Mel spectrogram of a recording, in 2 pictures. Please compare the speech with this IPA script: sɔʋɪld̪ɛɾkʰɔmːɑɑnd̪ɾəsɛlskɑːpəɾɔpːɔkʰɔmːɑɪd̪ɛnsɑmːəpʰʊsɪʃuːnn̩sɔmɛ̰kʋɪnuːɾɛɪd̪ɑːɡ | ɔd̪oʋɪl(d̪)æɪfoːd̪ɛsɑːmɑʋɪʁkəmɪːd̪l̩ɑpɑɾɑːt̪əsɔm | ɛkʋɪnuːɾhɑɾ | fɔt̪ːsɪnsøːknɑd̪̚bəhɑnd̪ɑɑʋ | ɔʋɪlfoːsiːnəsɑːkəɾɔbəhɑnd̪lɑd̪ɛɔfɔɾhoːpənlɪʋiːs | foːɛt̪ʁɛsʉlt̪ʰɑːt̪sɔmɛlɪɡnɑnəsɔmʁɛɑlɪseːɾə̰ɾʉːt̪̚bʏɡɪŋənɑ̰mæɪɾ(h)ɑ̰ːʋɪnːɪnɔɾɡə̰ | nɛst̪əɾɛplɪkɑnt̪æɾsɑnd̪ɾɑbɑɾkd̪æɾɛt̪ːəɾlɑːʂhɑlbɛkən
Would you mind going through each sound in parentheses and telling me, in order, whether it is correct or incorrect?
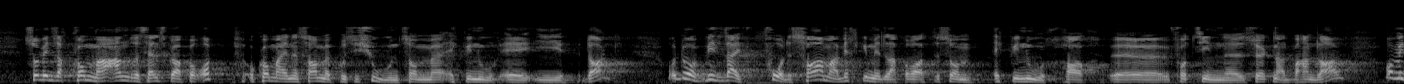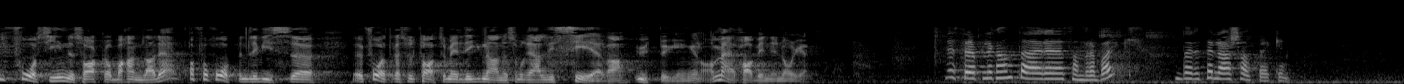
correct, correct

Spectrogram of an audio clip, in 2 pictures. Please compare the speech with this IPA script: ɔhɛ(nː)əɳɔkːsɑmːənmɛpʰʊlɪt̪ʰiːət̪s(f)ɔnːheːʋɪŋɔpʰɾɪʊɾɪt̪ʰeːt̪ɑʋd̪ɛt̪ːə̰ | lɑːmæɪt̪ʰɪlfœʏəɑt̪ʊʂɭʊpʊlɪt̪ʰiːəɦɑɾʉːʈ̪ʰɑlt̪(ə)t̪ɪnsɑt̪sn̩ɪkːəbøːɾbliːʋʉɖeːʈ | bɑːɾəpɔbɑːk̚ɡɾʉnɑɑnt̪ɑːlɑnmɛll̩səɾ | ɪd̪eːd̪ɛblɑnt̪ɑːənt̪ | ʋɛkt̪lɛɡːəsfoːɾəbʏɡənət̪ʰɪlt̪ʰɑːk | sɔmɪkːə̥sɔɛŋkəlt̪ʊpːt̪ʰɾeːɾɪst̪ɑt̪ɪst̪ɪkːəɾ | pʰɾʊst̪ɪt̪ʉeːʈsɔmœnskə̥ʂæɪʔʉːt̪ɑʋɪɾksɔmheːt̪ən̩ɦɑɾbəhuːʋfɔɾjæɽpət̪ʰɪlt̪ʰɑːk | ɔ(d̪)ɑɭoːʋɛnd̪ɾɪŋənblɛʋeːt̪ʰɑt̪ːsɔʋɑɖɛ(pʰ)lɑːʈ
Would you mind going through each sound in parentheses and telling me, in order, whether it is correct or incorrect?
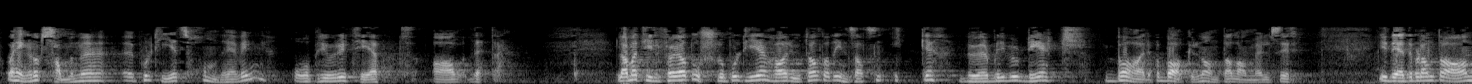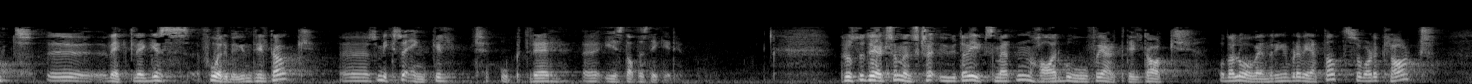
incorrect, incorrect, incorrect, correct, incorrect

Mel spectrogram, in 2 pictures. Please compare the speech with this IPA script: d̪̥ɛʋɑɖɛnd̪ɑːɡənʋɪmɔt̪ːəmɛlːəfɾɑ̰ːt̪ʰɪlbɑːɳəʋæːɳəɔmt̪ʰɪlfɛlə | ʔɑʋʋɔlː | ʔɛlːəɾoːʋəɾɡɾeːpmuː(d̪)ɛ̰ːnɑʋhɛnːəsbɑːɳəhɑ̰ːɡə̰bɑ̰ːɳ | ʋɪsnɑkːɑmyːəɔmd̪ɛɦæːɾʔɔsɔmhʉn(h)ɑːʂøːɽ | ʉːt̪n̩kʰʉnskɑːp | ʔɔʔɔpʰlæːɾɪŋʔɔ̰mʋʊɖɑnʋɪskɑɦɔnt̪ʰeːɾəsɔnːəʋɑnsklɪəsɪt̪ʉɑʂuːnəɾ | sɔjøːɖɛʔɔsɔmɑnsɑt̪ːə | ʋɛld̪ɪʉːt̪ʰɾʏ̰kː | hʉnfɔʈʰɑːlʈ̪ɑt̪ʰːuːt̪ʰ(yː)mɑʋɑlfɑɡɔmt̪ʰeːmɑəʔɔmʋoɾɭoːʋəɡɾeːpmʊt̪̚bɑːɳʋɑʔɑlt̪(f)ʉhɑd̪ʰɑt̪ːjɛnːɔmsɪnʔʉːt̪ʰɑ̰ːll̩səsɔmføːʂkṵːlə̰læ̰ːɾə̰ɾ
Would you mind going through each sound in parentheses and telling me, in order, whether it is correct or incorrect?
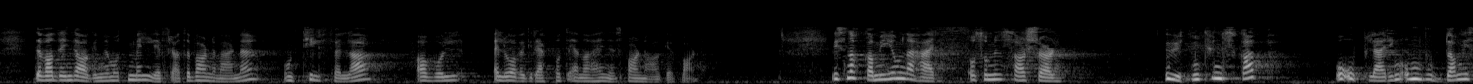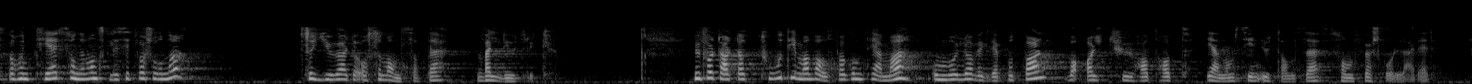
incorrect, incorrect, incorrect, incorrect

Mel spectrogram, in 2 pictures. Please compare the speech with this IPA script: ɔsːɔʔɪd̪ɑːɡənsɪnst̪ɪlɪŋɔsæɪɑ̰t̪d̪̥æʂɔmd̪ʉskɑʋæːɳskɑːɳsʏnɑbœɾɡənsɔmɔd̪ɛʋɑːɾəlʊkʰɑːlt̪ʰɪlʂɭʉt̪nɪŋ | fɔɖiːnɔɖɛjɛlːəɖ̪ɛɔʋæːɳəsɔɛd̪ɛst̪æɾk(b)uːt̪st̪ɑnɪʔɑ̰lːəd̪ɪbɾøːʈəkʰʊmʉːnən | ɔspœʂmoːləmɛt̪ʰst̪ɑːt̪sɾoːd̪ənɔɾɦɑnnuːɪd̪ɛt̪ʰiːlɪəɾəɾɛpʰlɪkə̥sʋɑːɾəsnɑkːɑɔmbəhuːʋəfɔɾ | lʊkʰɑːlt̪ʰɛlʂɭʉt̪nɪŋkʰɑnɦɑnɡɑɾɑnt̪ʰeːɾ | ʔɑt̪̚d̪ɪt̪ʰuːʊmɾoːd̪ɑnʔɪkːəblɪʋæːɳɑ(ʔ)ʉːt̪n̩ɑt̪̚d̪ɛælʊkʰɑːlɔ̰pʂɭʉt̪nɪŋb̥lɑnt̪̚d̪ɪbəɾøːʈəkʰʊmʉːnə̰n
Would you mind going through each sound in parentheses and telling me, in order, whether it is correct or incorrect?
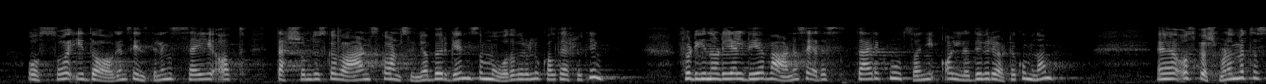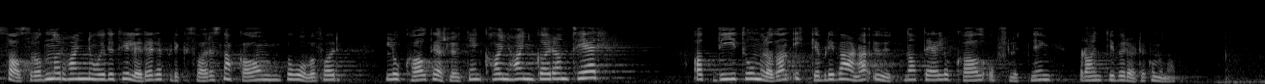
incorrect, correct

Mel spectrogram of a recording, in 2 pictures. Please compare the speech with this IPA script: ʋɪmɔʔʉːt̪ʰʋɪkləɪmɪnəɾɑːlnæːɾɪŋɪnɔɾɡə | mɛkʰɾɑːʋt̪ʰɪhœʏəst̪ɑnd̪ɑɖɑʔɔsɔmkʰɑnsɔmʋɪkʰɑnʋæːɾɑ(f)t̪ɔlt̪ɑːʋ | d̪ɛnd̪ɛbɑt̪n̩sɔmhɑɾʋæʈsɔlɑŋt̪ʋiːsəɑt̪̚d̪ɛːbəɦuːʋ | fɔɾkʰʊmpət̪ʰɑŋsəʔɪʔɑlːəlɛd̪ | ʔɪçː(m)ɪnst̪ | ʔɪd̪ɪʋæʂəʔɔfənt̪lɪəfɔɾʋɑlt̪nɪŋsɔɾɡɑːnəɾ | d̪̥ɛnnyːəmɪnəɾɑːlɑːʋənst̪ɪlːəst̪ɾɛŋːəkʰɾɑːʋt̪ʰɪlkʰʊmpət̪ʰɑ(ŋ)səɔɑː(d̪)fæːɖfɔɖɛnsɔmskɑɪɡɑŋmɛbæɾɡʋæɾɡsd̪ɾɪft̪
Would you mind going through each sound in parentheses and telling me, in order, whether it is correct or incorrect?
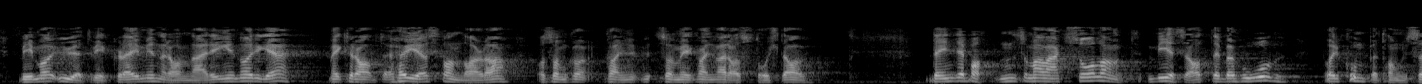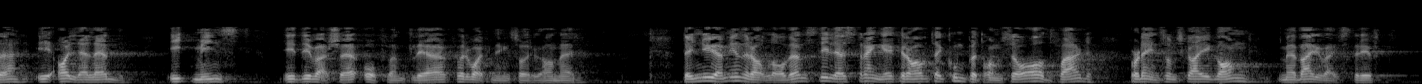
incorrect, correct, correct, correct

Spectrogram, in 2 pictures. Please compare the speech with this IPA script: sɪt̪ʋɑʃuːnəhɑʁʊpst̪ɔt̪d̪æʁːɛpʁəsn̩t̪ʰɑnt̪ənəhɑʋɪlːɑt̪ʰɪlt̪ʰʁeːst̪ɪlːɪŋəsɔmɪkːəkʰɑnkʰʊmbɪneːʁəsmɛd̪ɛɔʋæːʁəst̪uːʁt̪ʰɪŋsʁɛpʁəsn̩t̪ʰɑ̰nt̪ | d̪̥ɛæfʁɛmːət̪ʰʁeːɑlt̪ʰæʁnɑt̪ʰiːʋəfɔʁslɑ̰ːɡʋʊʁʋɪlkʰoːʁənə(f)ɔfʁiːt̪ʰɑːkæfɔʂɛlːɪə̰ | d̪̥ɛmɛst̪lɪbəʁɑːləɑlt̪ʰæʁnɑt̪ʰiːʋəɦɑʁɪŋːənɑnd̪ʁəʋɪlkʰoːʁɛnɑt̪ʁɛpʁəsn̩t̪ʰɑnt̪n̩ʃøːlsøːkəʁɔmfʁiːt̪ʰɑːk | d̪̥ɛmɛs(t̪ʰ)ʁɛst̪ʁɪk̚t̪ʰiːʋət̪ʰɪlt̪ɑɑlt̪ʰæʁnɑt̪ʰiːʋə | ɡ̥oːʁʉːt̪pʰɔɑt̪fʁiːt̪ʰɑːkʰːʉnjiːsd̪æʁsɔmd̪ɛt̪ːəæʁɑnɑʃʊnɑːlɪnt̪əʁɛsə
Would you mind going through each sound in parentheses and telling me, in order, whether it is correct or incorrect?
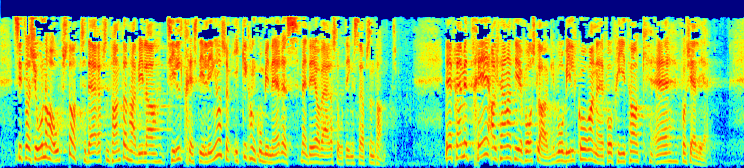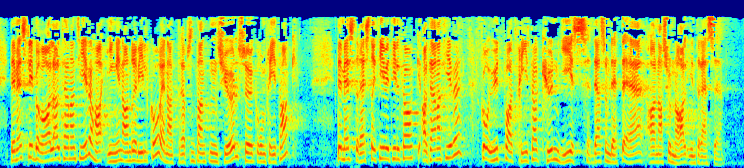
correct, incorrect

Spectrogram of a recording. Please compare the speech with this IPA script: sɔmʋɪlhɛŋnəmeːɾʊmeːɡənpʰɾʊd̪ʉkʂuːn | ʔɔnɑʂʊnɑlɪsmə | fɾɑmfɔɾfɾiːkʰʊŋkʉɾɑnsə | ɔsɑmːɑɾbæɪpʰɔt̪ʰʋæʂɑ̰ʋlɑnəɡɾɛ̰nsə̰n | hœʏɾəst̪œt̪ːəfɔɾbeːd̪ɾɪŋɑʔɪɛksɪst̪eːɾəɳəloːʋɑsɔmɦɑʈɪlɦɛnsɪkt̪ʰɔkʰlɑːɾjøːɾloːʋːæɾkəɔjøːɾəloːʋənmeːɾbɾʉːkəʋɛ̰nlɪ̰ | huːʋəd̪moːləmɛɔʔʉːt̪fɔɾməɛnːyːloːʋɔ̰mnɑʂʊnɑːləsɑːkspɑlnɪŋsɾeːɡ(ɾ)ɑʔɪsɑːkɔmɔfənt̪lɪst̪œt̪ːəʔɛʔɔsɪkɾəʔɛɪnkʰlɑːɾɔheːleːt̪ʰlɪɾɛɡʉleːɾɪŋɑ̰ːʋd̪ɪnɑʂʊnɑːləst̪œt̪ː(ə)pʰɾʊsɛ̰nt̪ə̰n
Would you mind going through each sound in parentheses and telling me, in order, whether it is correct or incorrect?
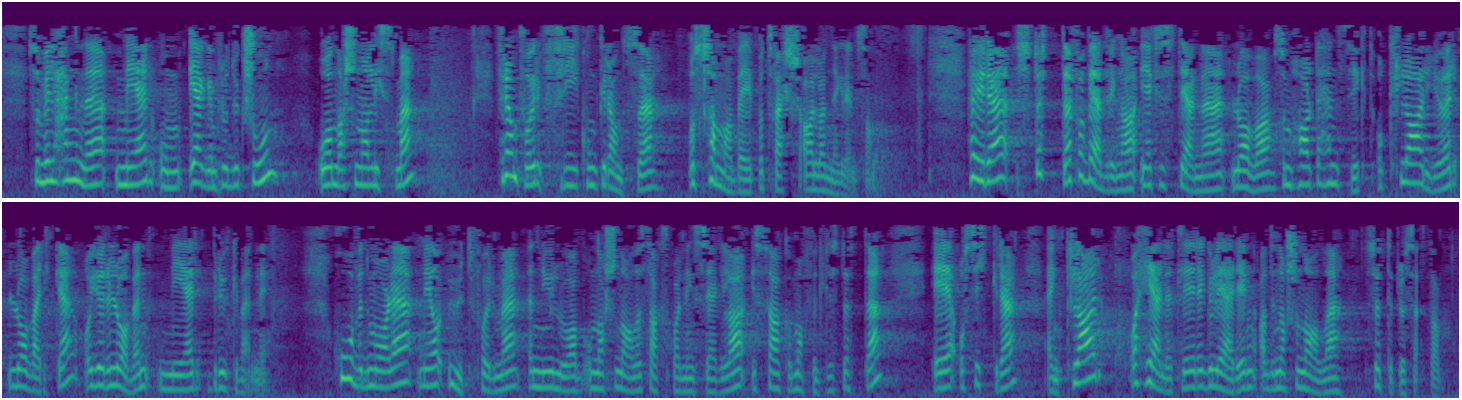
incorrect, correct

